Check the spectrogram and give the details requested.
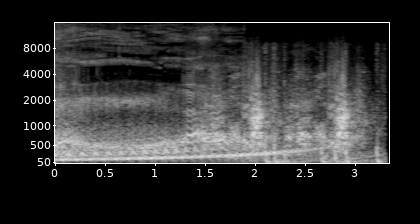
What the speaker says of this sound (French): J'entends d'affreux grognements.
